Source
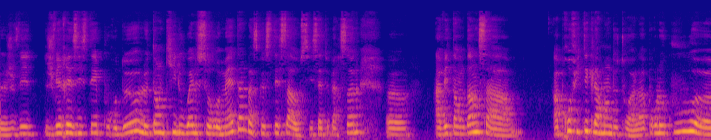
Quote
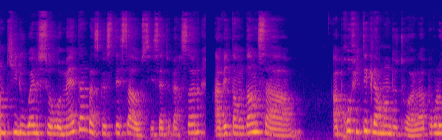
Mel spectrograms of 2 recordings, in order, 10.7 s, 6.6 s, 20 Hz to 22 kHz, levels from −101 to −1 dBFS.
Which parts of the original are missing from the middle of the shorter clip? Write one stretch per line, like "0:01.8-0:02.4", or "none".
0:05.5-0:06.4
